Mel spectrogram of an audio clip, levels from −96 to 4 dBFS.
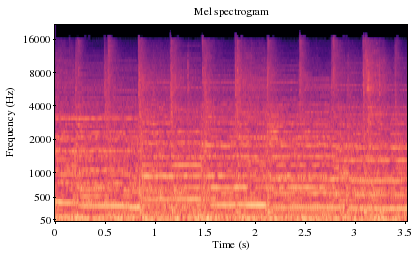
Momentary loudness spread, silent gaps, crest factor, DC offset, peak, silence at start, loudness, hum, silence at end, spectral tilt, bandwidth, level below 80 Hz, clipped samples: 2 LU; none; 10 dB; under 0.1%; -2 dBFS; 0 s; -12 LUFS; none; 0 s; -5 dB/octave; 17 kHz; -18 dBFS; under 0.1%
